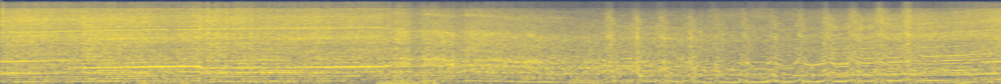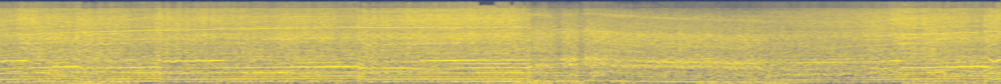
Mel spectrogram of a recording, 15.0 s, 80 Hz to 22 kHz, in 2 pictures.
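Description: Race cars in F1 2021 rev and accelerate continuously, with layered engine tones rising and falling through gear changes at the Spanish circuit, loud and steady with no voices present.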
